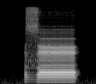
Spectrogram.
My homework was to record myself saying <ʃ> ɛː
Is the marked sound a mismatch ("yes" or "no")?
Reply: yes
